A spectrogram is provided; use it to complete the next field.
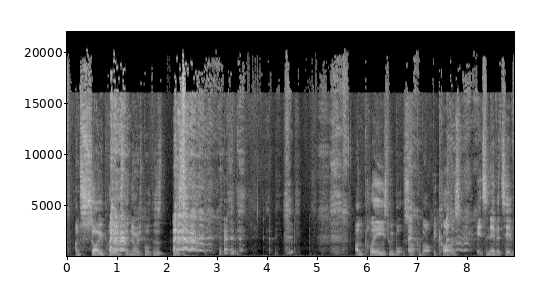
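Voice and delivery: trying not to laugh, swooping pitch. Trying to talk seriously about a club purchase: laughing while talking. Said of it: "sorry, I'm struggling".

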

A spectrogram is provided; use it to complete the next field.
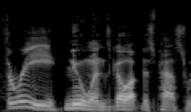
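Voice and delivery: ordinary delivery

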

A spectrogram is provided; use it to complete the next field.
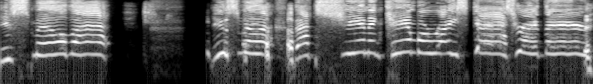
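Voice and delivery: shrill, very high-pitched hollering yell. Retelling a man doing a burnout on the ramp, retelling a yell. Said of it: "and he's yelling".

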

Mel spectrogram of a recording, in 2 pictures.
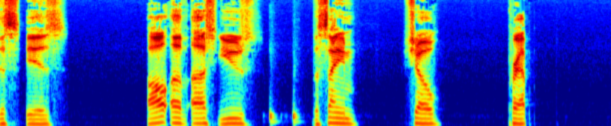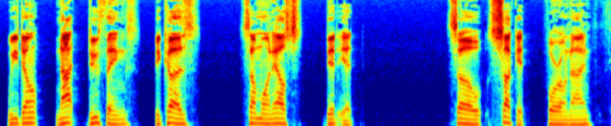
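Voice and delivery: speaking really slowly, deliberately. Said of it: "I'm gonna do it really slow".

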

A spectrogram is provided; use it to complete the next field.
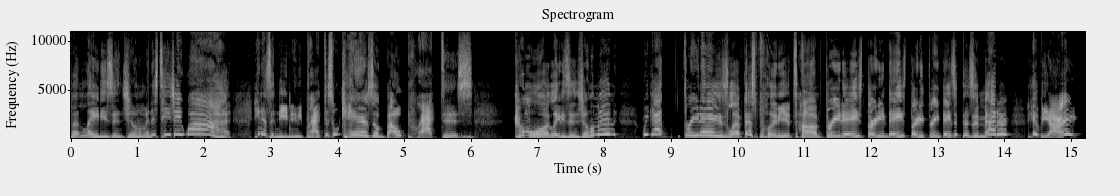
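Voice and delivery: thick sarcastic tone, high and swooping. Mocking what people kept saying about a player missing practice: sarcastic mock imitation. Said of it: "saying that in your sarcasm font".

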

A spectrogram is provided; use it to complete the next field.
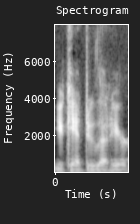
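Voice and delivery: talking real low, voice kept down. Retelling pinning a man to the side of the room, talking real low. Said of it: "I talk real low at him and I say".

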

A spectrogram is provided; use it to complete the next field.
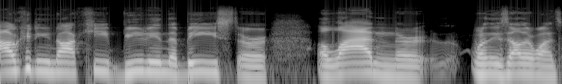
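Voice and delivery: usual speaking voice

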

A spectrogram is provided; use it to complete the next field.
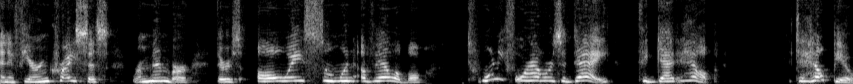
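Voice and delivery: choked-up, emotional voice catching. Host reminding listeners in crisis that help is always available: choked up. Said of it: "I get choked up just thinking about it".

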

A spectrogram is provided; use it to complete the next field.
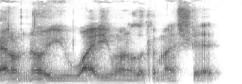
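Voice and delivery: ordinary delivery

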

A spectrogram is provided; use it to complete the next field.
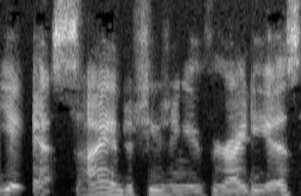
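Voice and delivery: ordinary talk

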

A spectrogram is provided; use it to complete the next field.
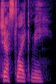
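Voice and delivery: flat, dry, expressionless deadpan delivery. In a tabletop game, a player answers the golem standing unmoving, deadpan. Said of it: "the deadpan on that delivery".

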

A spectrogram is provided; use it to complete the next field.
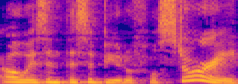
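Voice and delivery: ordinary delivery

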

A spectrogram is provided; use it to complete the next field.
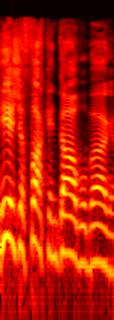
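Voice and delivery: loud, harsh, mean-sounding put-on Boston accent. Mocking a Boston accent they call harsh, in a mock-mean Good Will Hunting accent. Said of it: "It just sounds so mean".

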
